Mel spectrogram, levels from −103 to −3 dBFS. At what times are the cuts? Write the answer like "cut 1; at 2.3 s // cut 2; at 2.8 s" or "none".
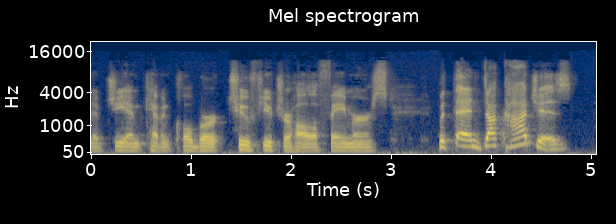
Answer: cut 1; at 3.3 s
